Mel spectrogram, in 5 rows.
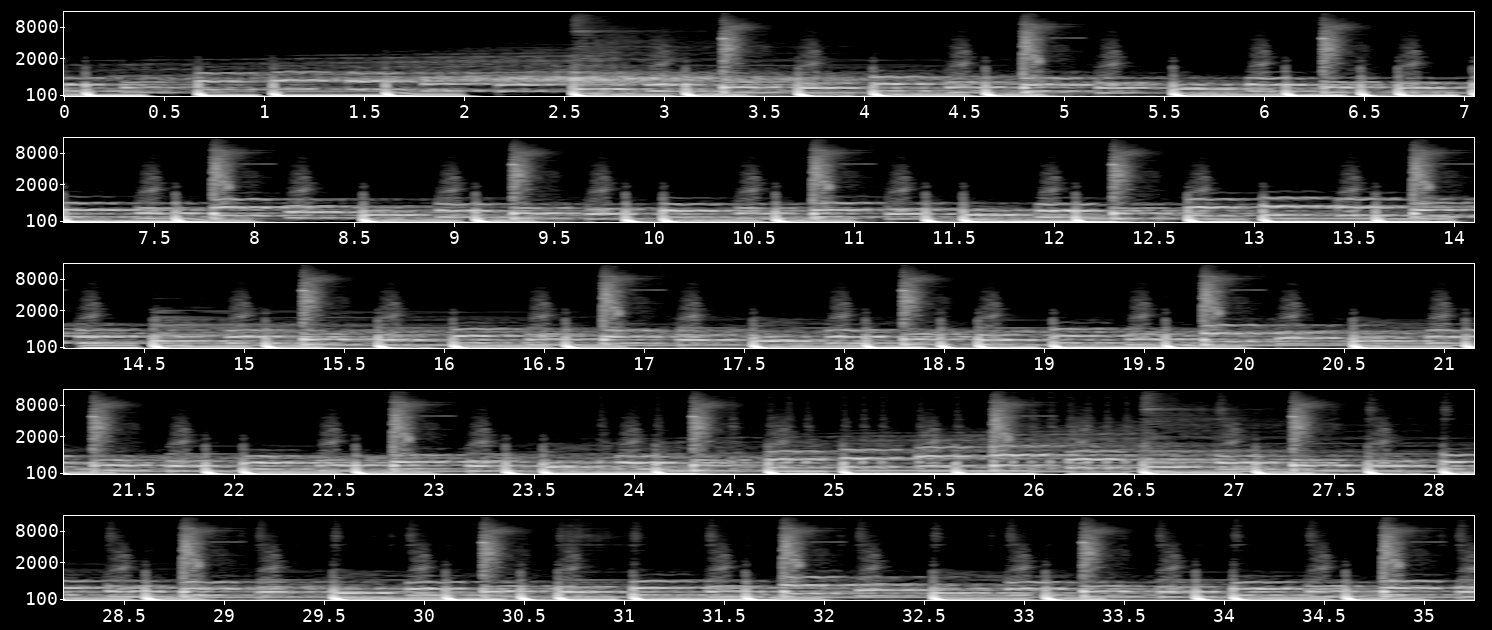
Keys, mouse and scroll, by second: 5.2 s, 7.3 e, 9.9-10.7 scroll down 2, 11.3 s, 14.5 e, 17.5 s, 20.5 e, 23.8 e, 28.0 g, 31.3 Tab, 31.8-35.2 middle drag.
